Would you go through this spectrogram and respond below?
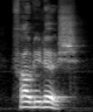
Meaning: fraudulent, constituting fraud
- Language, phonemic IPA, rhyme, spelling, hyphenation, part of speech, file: Dutch, /ˌfrɑu̯.dyˈløːs/, -øːs, frauduleus, frau‧du‧leus, adjective, Nl-frauduleus.ogg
